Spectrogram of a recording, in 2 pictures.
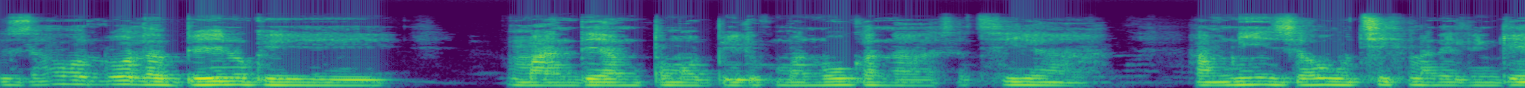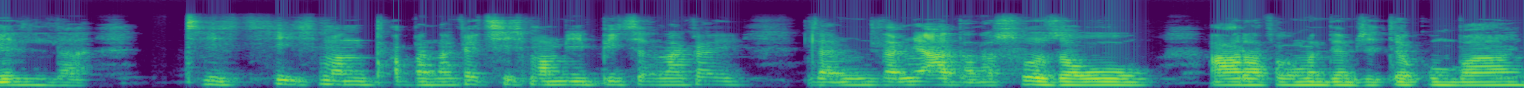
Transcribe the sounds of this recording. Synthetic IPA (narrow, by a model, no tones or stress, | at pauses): zaalualabenuke | mand̪eamint̪umabelukumanokanəsaʈ͡ʂia | amininizawt͡sihimaneliŋɡelila | t͡sit͡sisimanut̪ʰabanakajt͡sisimamipit͡sanakaj | lalamiad̪anəsozawaɾafakəmand̪eamizet̪eakumbaɲi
